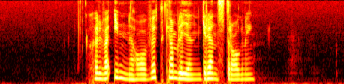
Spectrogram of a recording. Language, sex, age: Swedish, female, 25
